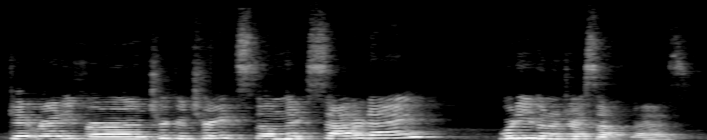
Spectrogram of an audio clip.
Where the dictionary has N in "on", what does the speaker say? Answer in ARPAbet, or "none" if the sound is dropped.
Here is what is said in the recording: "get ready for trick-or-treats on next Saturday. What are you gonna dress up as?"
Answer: L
